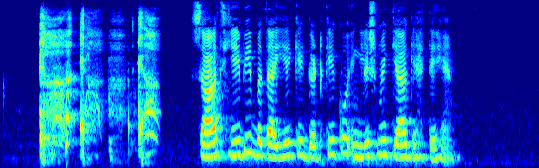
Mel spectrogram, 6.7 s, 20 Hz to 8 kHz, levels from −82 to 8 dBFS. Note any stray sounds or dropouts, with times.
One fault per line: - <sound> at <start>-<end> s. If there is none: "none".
- cough at 0.5-2.0 s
